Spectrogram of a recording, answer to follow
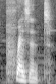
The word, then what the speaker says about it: present: somebody else is a present, which is a noun. Present. Thank you for this present. That's so nice. So if it's the noun, the thing, we put the stress on the first syllable.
